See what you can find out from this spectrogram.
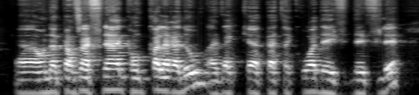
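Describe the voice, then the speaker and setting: Bright and sharp in tone, a man talks with a Quebec accent. His pitch is medium and his pace fairly slow. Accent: Québécois French. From Quebec (Drummondville). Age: 50s. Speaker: retired hockey player. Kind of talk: interview.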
